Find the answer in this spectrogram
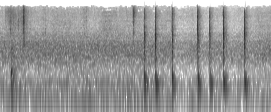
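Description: A cast iron Dutch oven being set down and handled on a table: one sharp knock, then, about two seconds in, a quick run of about seven hard knocks and taps over less than two seconds.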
